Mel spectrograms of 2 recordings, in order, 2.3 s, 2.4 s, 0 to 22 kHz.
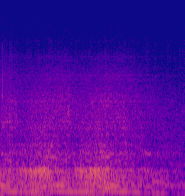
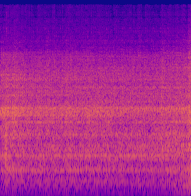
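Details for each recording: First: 1997 Nissan Almera/Pulsar N15, GA14DE, about 162k km, first start after sitting about 9-10 years: engine falls from a rev to a lumpy, stumbling idle on only 2-3 cylinders, blamed on fouled spark plugs; multi-cylinder misfire. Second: 1997 Nissan Almera/Pulsar N15, GA14DE, about 162k km, revived after about 9–10 years sitting. It idles evenly on all four cylinders with a couple of rev blips; a coolant leak remains.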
